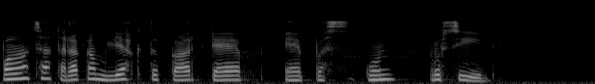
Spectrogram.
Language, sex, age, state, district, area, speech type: Kashmiri, male, 45-60, Jammu and Kashmir, Budgam, rural, read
